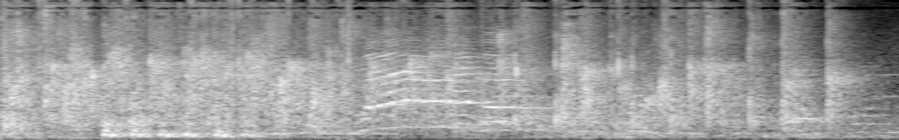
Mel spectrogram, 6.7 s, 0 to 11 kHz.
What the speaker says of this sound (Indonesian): Ya, berikan aplaus untuk kelompok 1.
